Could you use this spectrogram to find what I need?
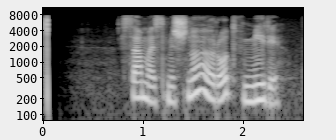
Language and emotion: Russian, neutral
